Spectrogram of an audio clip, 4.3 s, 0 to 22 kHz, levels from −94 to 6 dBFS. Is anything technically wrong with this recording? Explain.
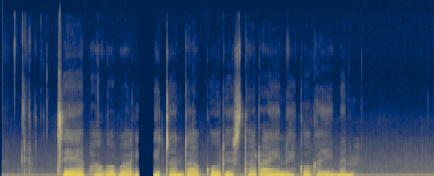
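Yes, there are two related faults.

At 1.38 s the speech cuts out abruptly for about 150 ms, resuming at 1.55 s. This is a playback stall. The player most likely ran short of buffered data or had its output thread held up, so nothing reached the output for that interval. It sounds like a brief, hard dropout in the middle of the flow, after which the speech picks up again.

From 1.55 s to 3.05 s the speech runs at about 1.1 times normal speed. This is a time-compressed catch-up. After the stall the player is behind, so it removes small segments and cross-fades across the joins to work off the backlog without shifting pitch. The speech sounds slightly rushed over that stretch.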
